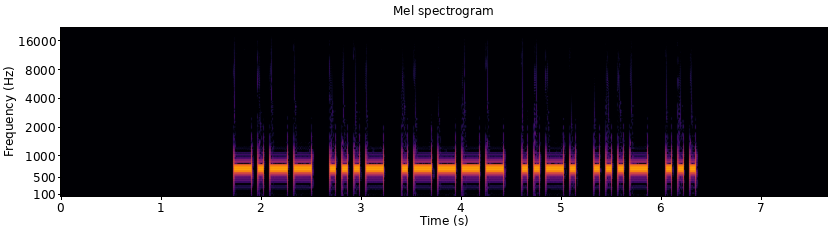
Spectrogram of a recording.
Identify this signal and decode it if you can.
Morse code, heard as a keyed tone, about 20 wpm, 700 Hz. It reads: YV1FVS
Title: DXCC-100 Call Signs - 6 Characters - Repeated 2x - 20wpm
